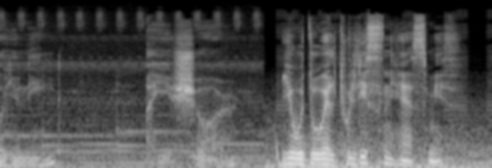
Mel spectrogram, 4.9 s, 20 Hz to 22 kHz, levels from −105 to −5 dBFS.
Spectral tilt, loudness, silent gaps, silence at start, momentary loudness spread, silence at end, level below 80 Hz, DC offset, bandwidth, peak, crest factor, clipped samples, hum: -5.5 dB/octave; -24 LUFS; none; 0 s; 23 LU; 0 s; -36 dBFS; under 0.1%; 16.5 kHz; -6 dBFS; 20 dB; under 0.1%; none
